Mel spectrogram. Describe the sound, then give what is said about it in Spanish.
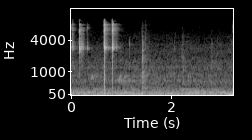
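Someone sipping coffee from a cup, with a few sharp, bright clinks of the cup early on, then quiet handling sounds and soft ticks over a low background hum, no talking. “Bueno, me voy al segundo tema, pero me voy a dar un sorbito nuevo de café.”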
